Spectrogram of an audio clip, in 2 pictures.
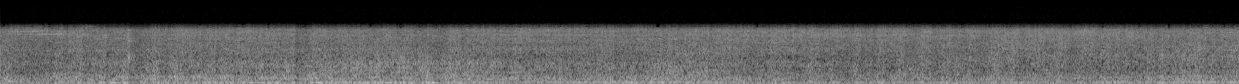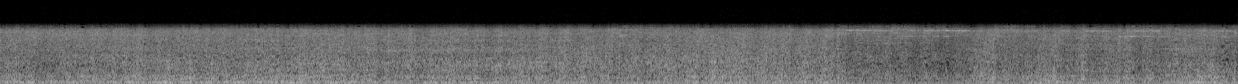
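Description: Freight train cars rolling past: a steady rumble and clatter of steel wheels on the rails, with brief faint wheel squeal about half a second in and again near the end.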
